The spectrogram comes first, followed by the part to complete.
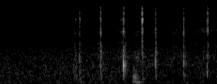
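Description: Several light metallic clicks of an Arsenal SM13 side-rail optic mount being seated on the rifle's side rail and its stamped-steel lever clamped down. The clicks start a little under a second in, and the loudest comes near the middle.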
